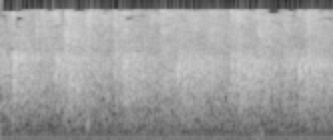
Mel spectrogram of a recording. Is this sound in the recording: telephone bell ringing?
no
